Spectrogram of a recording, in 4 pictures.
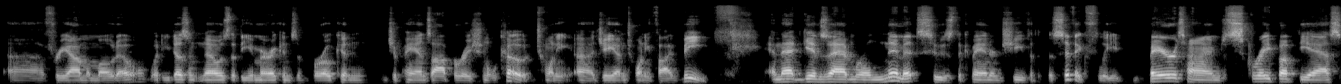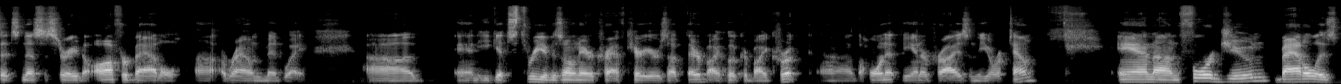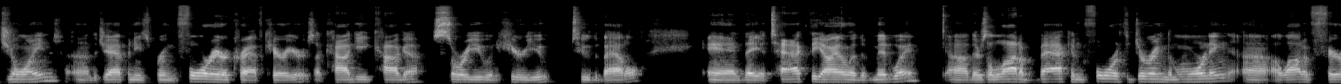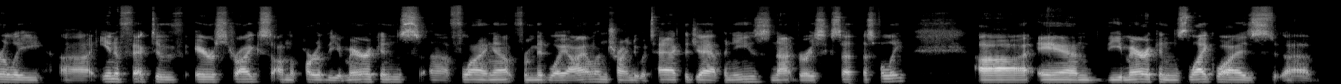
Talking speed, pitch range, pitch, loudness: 165 wpm, 100-120 Hz, 110 Hz, -20 LUFS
